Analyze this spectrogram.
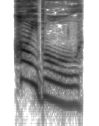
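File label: "highball", English, British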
